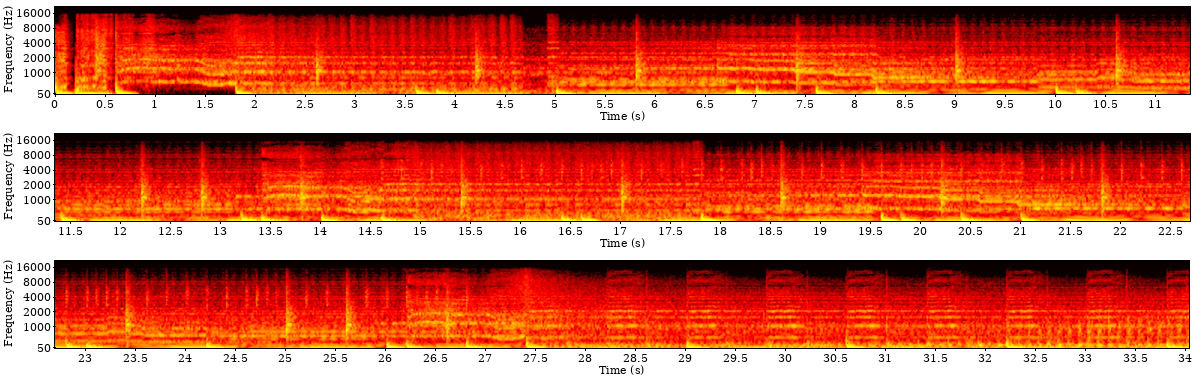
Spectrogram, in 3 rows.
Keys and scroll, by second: 15.8 z, 18.3 v.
